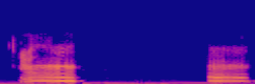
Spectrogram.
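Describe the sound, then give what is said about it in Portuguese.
Two drawn-out, groaning creaks of wooden stairs under someone's weight as they step down the staircase, fairly loud, separated by a pause filled with a low, steady rumble. “a madeira rangendo.”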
